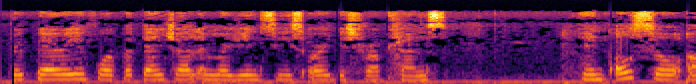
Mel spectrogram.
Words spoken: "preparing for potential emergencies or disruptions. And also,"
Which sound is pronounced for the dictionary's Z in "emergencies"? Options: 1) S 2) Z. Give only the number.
1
